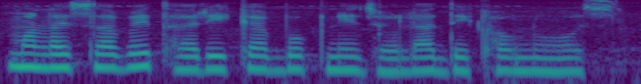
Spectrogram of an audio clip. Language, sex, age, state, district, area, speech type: Nepali, female, 45-60, West Bengal, Jalpaiguri, urban, read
